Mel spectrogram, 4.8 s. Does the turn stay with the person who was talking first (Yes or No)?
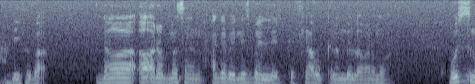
Yes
